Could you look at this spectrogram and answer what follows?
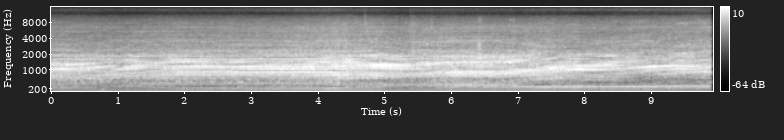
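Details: Scrapyard Honda EX650 generator burning out residual premix fuel: constant, even drone at steady speed, no hunting, misses or knocking. Judged in good shape.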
